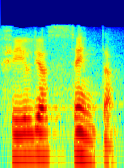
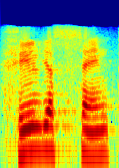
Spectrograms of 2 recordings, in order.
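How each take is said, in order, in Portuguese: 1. É dito com um tom calmo e suave. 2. É dito com um tom mais severo e firme.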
